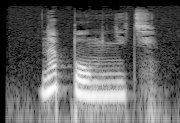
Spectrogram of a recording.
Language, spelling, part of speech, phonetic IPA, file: Russian, напомнить, verb, [nɐˈpomnʲɪtʲ], Ru-напомнить.ogg
- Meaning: 1. to remind, to dun (cause one to experience a memory; bring to a person's notice) 2. to resemble, to look like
